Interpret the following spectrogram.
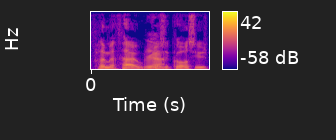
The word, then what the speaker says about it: Plymouth Hoe: And it goes on about Plymouth Hoe and are you sleeping down below rhymes with Plymouth Hoe because of course he was playing bowls on Plymouth Ho when the Spanish Armada came.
